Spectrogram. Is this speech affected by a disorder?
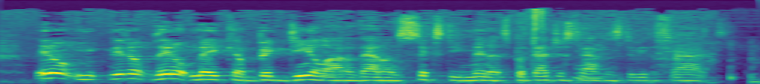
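No.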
